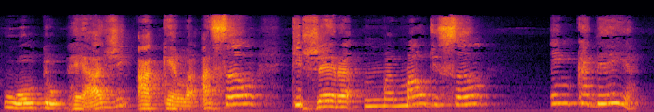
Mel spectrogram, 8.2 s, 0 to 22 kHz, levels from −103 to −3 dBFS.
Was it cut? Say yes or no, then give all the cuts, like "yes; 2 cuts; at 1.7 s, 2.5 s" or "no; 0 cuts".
yes; 1 cut; at 3.8 s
